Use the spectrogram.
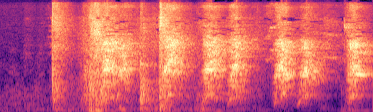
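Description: A house dog barks repeatedly and loudly at close range, a run of about seven sharp barks in a fairly steady rhythm with brief gaps between them.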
